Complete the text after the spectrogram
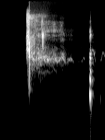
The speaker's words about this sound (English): I could probably cut out the sneeze, though. You kept it kind of isolated. You. I tried to like fling it over there.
